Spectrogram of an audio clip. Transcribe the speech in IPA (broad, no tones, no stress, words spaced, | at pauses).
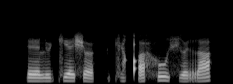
elykʲɛe̯ʃœ | kʲə̤qʼœ huçøra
